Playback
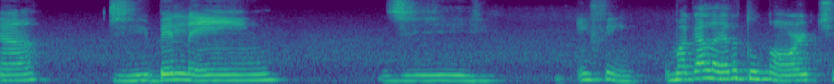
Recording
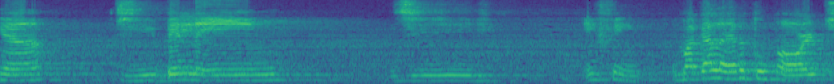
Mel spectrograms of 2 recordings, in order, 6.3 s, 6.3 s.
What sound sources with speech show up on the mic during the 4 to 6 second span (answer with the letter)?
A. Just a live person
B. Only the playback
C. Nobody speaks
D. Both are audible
B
